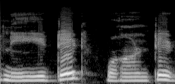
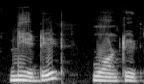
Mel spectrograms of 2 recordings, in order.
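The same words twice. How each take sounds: First: Needed, wanted drawn out slowly with a distinct "id" ending; stretched "id" ending. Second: Said in the usual way. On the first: Shown as a demonstration. Teacher showing the "id" sound in needed and wanted, drawn out. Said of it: "यानी कि इड की". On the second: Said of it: "यहाँ पर इड की sound आ रही है".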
